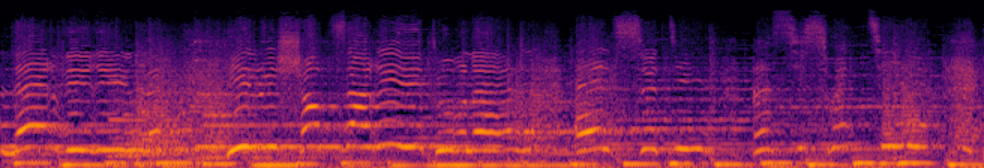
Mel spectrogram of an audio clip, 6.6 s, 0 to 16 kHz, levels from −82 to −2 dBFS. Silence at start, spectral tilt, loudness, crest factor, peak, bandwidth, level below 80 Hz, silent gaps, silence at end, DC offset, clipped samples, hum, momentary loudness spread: 0 s; -5.5 dB/octave; -26 LUFS; 14 dB; -12 dBFS; 12.5 kHz; -32 dBFS; none; 0 s; under 0.1%; under 0.1%; none; 6 LU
